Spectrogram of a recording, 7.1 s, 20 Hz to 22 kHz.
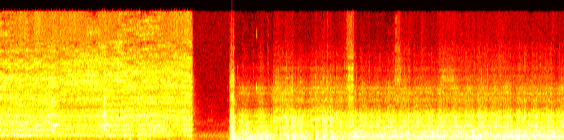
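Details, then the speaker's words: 1967 GMC C20 with a 305 V6, sitting at least 7 years and previously stuck: long cranking with ragged firing, sputtering on starting fluid without settling to idle. Owner suspects sticky valves and a plugged exhaust. "well that was some progress hey we made a fire I think we probably have some sticky valves"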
